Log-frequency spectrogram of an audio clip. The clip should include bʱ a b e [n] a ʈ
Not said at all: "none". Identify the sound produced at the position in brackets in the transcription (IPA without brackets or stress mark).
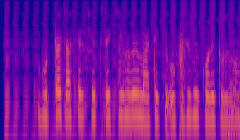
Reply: m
